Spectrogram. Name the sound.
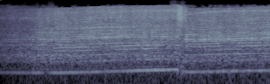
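race car engine in racing video game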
